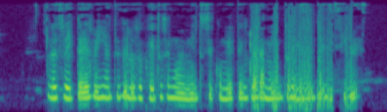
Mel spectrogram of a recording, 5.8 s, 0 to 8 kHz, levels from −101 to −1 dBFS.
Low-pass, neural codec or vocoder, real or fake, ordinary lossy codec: 7.2 kHz; none; real; AAC, 32 kbps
